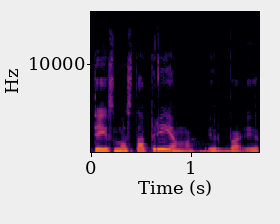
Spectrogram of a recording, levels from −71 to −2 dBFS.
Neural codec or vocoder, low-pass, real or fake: none; 14.4 kHz; real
